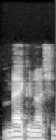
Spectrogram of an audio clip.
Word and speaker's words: magnet: 우리말 표기로는 마그넷이라고 쓰기도 하는데요. 영어식 발음은 magnet이 되겠습니다.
